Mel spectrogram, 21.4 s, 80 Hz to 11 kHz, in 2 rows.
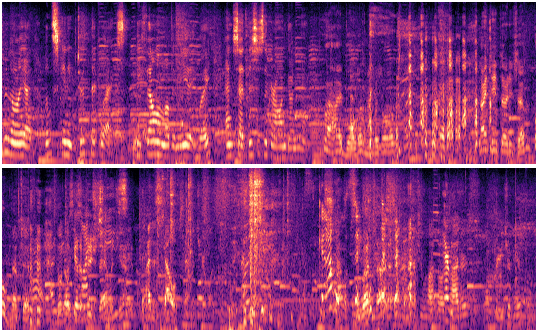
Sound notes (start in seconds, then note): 8.6 group laughs; 18.0 laughs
